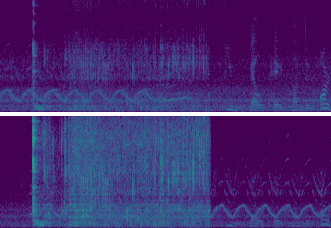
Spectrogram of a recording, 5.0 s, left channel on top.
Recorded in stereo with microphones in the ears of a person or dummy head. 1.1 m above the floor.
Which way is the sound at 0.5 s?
65° right (ahead or behind).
